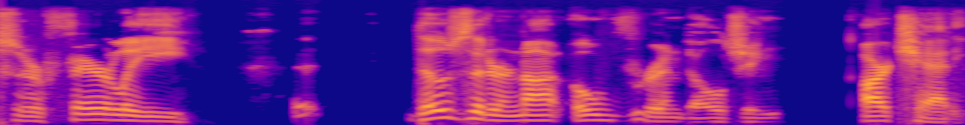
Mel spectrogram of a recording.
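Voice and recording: With a quiet background behind them, someone is reading aloud in a natural voice.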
